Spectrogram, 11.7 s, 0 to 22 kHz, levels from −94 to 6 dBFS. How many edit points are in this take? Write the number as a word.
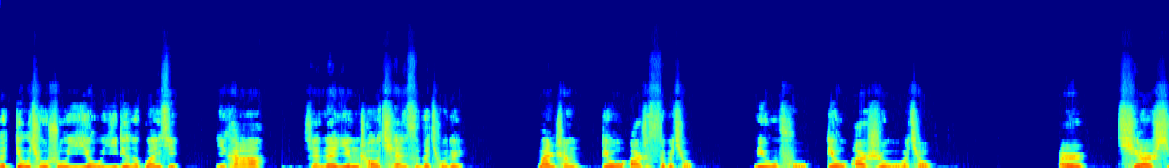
one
